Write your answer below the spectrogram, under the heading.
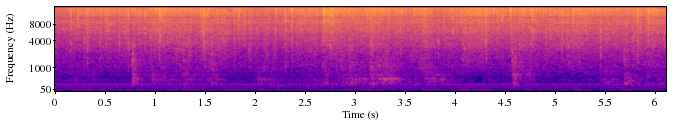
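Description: Minced chicken sizzling in a nonstick frying pan over a high flame, while a flat metal spatula stirs through it and scrapes the pan several times to mix in the spice powders.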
